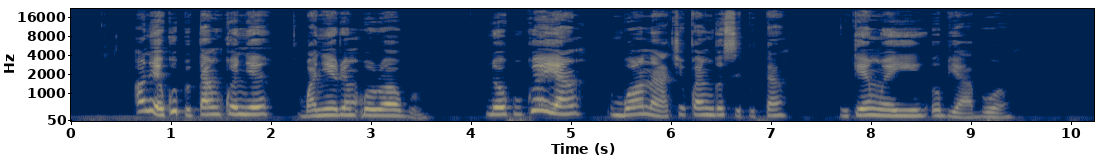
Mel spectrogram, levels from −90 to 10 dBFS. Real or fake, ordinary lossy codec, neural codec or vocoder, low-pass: real; none; none; none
